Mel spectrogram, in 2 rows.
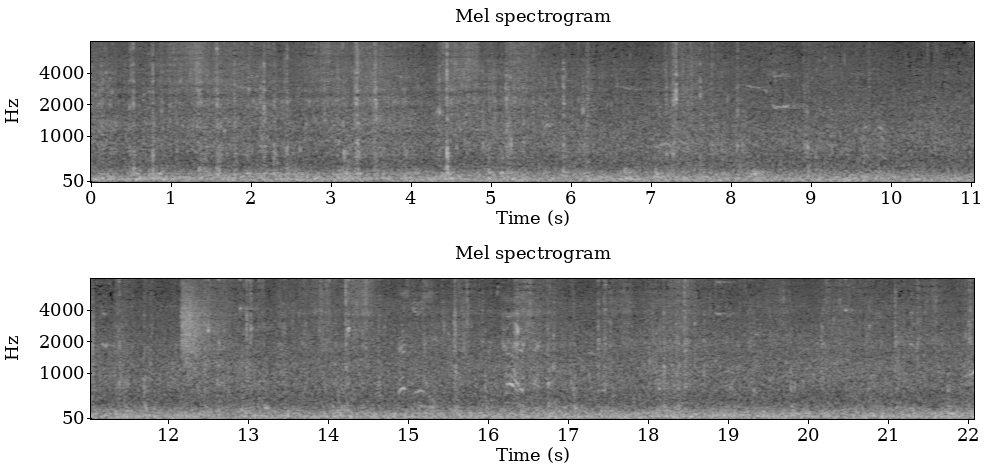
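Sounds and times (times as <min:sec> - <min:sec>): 
lake ambience in a big city: 0:00.0 - 0:22.0.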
